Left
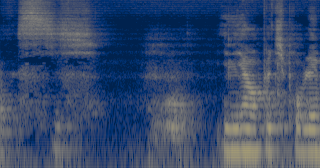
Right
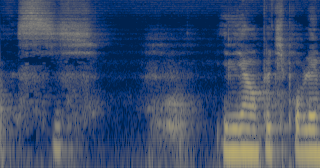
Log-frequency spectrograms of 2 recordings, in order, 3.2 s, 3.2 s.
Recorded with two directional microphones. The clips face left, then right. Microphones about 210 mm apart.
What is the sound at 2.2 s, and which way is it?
Speech, 50° right (ahead or behind).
